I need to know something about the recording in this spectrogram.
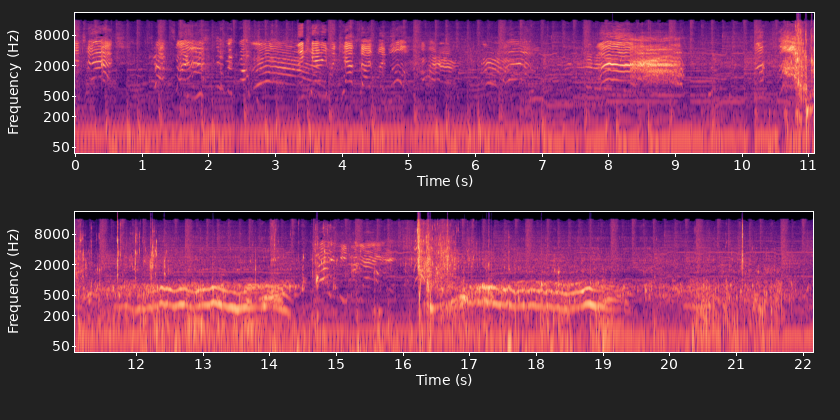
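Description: Children shouting and squealing in a swimming pool, then a splash about eleven seconds in as they plunge underwater. The sound turns muffled, with rushing water and a wavering tone, and a second splash comes about sixteen seconds in. Background music with a steady low beat plays throughout.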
